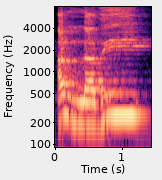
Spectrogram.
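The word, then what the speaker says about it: الذي: উচ্চারণ কি হবে? আল্লাযী।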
